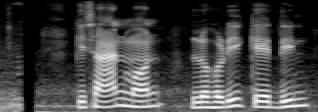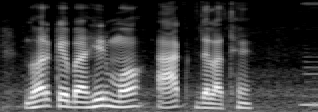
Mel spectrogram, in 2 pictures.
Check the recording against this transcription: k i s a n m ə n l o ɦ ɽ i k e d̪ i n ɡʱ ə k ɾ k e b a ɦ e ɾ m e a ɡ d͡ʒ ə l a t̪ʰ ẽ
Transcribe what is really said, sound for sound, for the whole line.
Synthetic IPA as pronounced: k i s a n m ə n l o ɦ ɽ i k e d̪ i n ɡʱ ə ɾ k e b a ɦ i ɾ m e a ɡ d͡ʒ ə l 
